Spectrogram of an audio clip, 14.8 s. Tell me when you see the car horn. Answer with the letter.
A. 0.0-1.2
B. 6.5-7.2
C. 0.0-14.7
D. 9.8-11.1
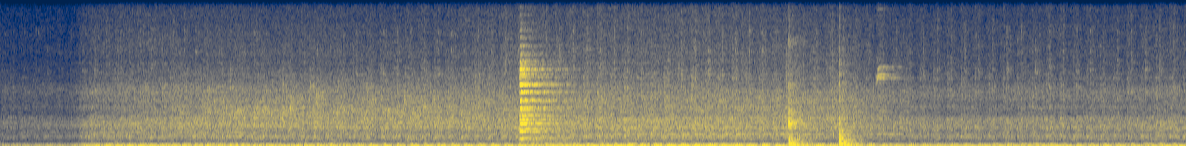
B.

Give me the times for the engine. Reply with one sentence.
The engine can be heard from 0.0 to 14.7 s.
